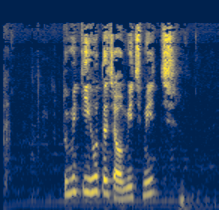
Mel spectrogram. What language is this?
Bangla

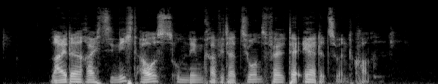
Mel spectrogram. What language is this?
German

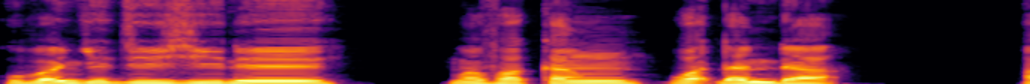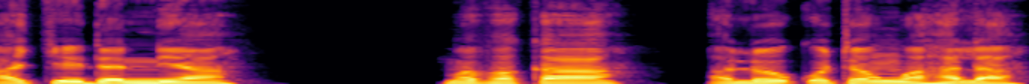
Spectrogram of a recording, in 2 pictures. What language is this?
Hausa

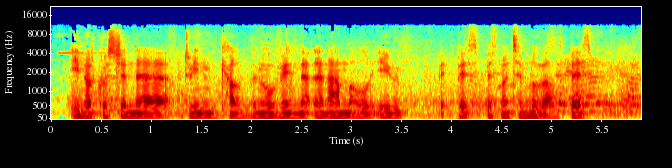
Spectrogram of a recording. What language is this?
Welsh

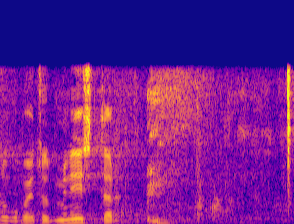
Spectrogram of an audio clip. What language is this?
Estonian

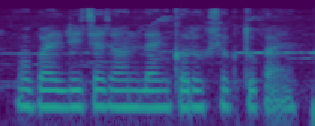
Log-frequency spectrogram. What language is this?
Marathi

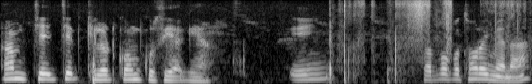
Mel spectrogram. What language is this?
Santali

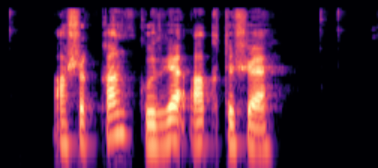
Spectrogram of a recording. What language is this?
Bashkir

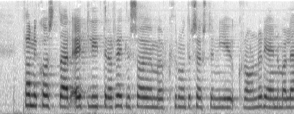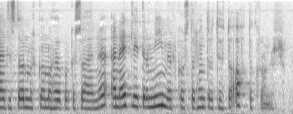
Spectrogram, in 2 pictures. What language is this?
Icelandic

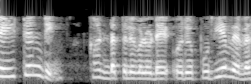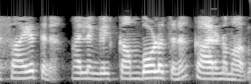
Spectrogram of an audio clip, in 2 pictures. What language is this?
Malayalam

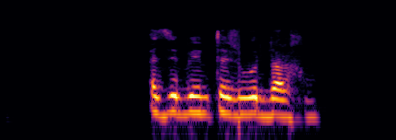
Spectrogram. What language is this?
Kurdish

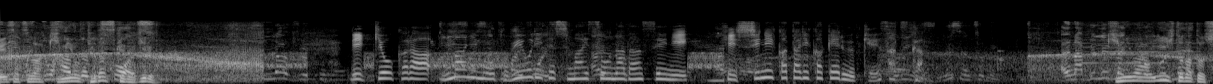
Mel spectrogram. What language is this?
Japanese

